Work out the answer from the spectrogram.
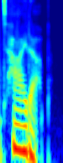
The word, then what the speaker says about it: tied up: The tide ends with a d sound and up starts with a vowel sound. They link together.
